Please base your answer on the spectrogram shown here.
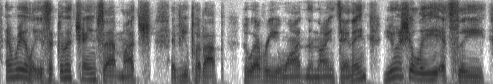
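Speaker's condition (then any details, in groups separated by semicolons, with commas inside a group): No condition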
